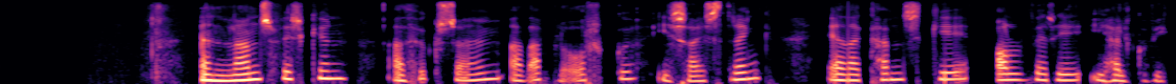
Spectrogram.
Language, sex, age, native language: Icelandic, female, 40-49, Icelandic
